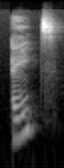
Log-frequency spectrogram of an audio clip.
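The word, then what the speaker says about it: ate: beau verbe irrégulier donc c'est la même prononciation que le second aussi qui veut dire 8 ait ait on a souvent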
